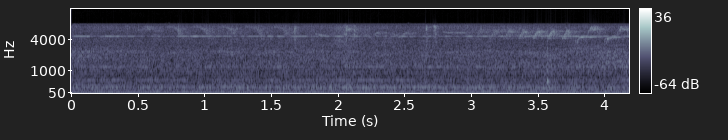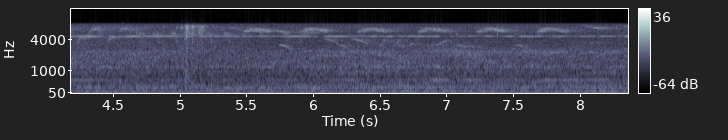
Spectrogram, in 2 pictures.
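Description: Small birds singing high, thin chirps: quick runs of notes in the first half, then a steady series of repeated chirps about twice a second, over a steady background rush.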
